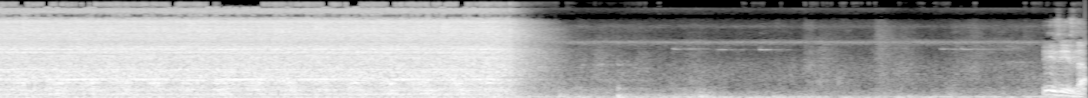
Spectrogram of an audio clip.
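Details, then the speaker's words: Alcohol blown race car cranked with spark plugs removed after CRC sprayed into the hat: loud, fast, even whirring for about five seconds then stops; engine spins freely with no compression. "Now literally put power to the car, hit the starter, you'll hear and see it wind over, but it'll sound funny and it'll go quick because there's no compression because there's no spark plugs in it."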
